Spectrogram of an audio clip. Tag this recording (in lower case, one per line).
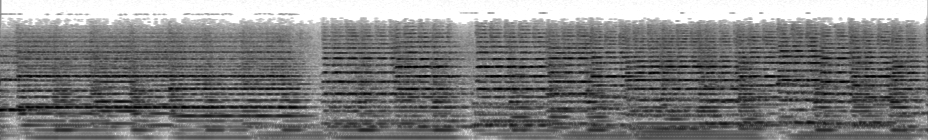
music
